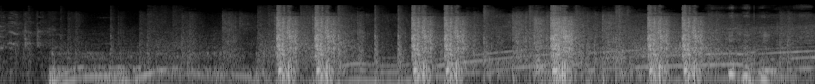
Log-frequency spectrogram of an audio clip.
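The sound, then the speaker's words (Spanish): A car engine roars to life and revs hard, its pitch climbing as it accelerates away, with tire squeals and a series of loud, sharp bangs cutting through the engine noise. “Arranque el coche.”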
